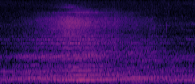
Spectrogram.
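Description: Motorcycles race side by side at a drag strip bike night, engines droning and rising as they accelerate down the track, a sustained mid-distance roar that swells and fades.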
